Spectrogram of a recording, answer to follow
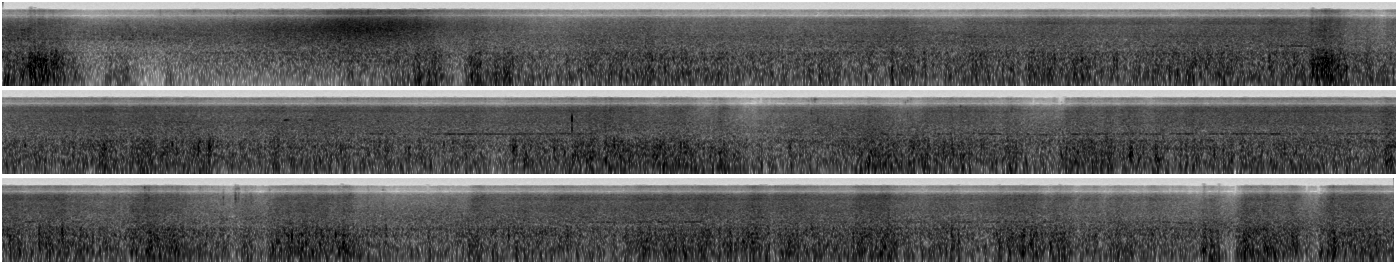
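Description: Steady wind rumble on the microphone and road noise from a car driving at road speed, with a louder rush in the first few seconds as an oncoming dump truck passes.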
